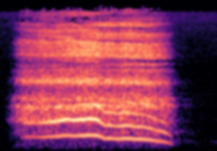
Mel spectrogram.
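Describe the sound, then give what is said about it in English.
A single long, voiced gasp, like someone catching their breath. It is a moaning, drawn-out tone held for over a second, with the pitch sinking at the end before it fades to near silence. “The sound must have gone on for hours as each person finally caught their breath and stood in front of Ezekiel”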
